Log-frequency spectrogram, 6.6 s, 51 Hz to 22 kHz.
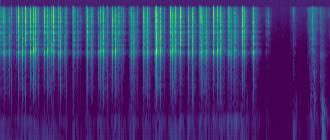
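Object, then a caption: Metal jar lid on a glass jar. Long nails tap rapidly on the white metal lid of a full glass jar, then scratch along the lid's rim. The result is a dense run of sharp, bright, clicky hits with a faint metallic tone near 2.4 kHz and almost no ring. The burst stops after about five seconds, followed by a few faint, softer sounds.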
